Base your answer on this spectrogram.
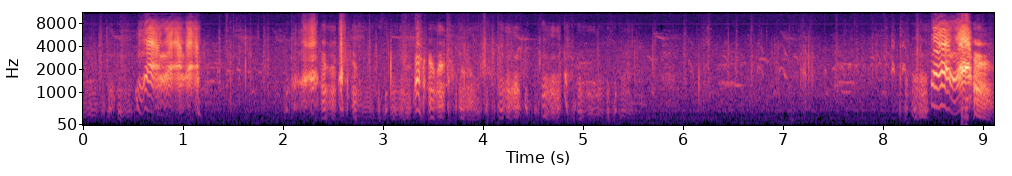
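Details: Javelina babies making cute noises: harsh, nasal squealing bursts in about five bouts, loudest at the start and end, with a quieter stretch of softer grunting in between.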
